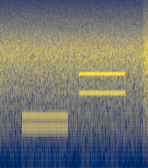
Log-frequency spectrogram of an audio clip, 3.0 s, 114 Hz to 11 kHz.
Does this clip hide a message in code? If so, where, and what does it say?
Yes: aircraft SELCAL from 0.4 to 2.5 s, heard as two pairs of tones, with radio hiss and a squelch burst at the end. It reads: BE-LS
